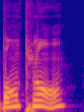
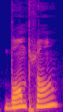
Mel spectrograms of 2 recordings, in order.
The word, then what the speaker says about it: Bonplan: Äh, und äh, Simon hat uns geschrieben, weil äh, dessen Username habe ich letzte Folge nicht aussprechen äh, können. Es heißt anscheinend Bonplan. Bonplan.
